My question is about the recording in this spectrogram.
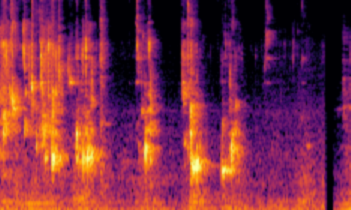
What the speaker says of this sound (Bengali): ওই ছাঁকনির সাহায্যে এগুলোকে আগে ছেঁকে নেব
